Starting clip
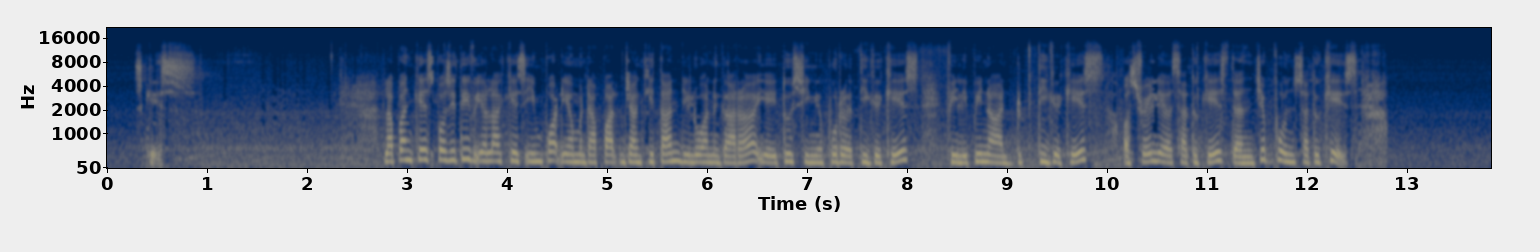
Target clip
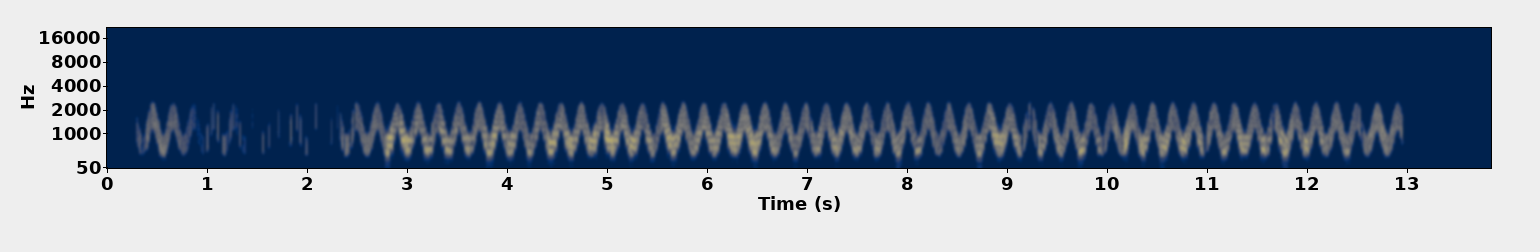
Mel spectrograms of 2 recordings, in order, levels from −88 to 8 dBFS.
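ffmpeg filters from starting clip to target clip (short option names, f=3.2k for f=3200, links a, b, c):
-filter_complex "[0:a]equalizer=f=1k:w=1.8:g=11,acrossover=split=590[a][b];[a]acompressor=threshold=-39dB:ratio=6[c];[c][b]amix=inputs=2:normalize=0,highpass=f=460:t=q:w=4.9,acrusher=bits=4:mix=0:aa=0.000001,adynamicsmooth=sensitivity=2:basefreq=1.5k,aecho=1:1:61.22|154.5:0.447|0.447,afftfilt=real='re*between(b*sr/1024,640*pow(1700/640,0.5+0.5*sin(2*PI*4.9*pts/sr))/1.41,640*pow(1700/640,0.5+0.5*sin(2*PI*4.9*pts/sr))*1.41)':imag='im*between(b*sr/1024,640*pow(1700/640,0.5+0.5*sin(2*PI*4.9*pts/sr))/1.41,640*pow(1700/640,0.5+0.5*sin(2*PI*4.9*pts/sr))*1.41)':win_size=1024:overlap=0.75"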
